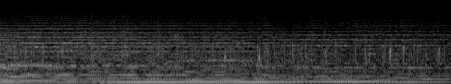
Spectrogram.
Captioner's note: audience cheering; audience applauding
